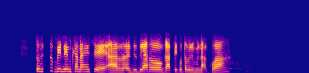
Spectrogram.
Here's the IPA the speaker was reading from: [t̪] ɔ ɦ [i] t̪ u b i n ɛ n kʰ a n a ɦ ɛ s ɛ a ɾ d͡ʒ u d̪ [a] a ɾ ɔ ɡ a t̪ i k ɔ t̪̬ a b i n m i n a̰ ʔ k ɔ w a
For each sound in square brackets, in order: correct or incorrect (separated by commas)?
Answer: correct, correct, incorrect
